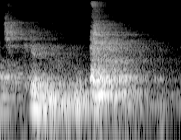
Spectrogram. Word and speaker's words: 칫케누: 오늘은 우리와 함께 여호와 치켄누, 자꾸 치켄누를 치킨으로 생각하시면 안 됩니다. 발음이 되게 어렵기 때문에 치켄누입니다.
